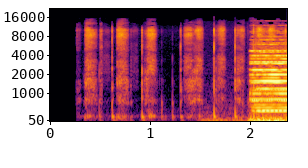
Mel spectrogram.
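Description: Faint scratching of a pen nib on paper in short, irregular strokes, a writing sound effect.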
